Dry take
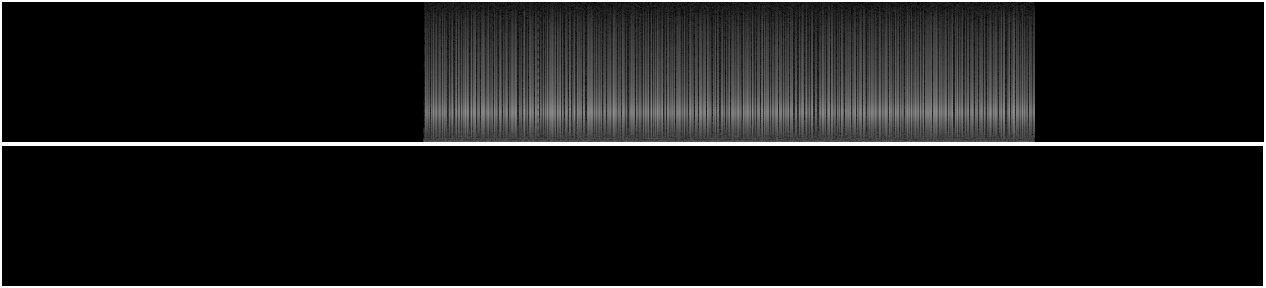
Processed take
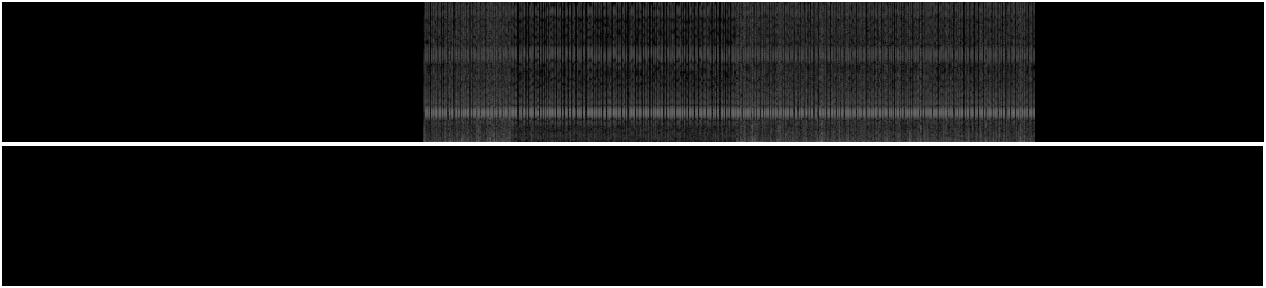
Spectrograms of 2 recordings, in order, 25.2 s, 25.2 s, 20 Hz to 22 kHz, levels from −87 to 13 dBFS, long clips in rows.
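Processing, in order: 5.08–7.34 HPF 540 Hz 6 dB/oct; sample leveller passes 5; overloaded stage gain 30 dB; gain +1 dB

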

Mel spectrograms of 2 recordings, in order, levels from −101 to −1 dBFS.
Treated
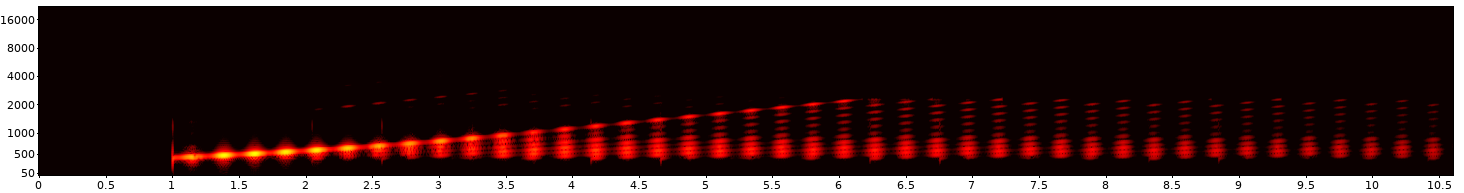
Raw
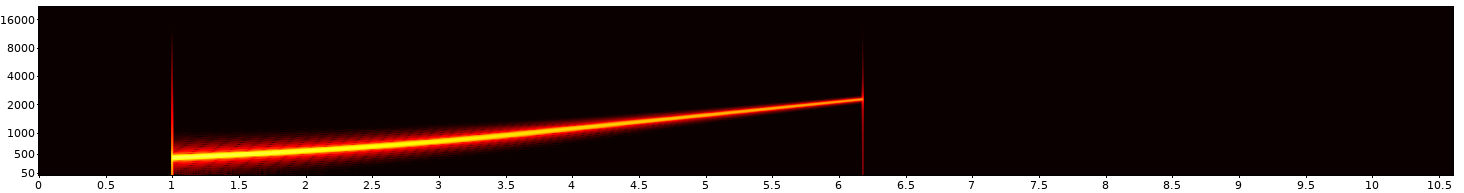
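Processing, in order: treble ducked by the level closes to 890 Hz, closed at -26 dBFS; gate -28 dBFS, range -42 dB; resonator 84 Hz, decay 2 s, harmonics all, mix 40%; dynamic EQ 860 Hz, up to -5 dB, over -44 dBFS, Q 0.74; resonator 330 Hz, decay 0.69 s, mix 40%; on a send: thin delay 0.523 s, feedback 67%, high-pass 1500 Hz, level -16.5 dB; on the sum: reverse; upward compressor, threshold -43 dBFS; reverse; notch 440 Hz, Q 12; dB-linear tremolo 4.3 Hz, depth 33 dB; gain +6.5 dB

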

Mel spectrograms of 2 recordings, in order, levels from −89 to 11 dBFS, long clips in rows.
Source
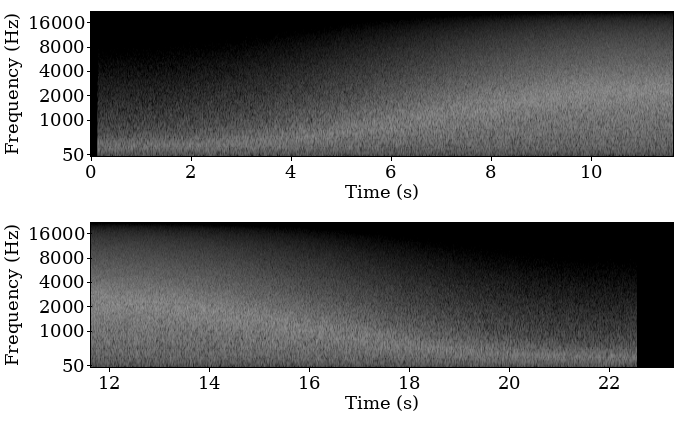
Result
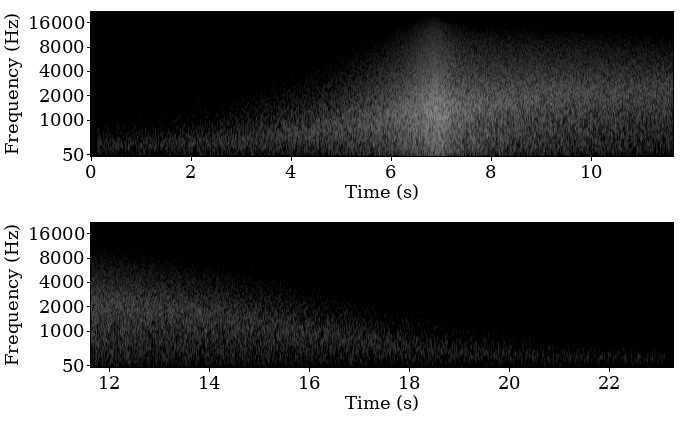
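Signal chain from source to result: Doppler pass-by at 6.93, 26 m/s, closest 6.6 m; reverb removal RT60 1.6 s; gain +2 dB

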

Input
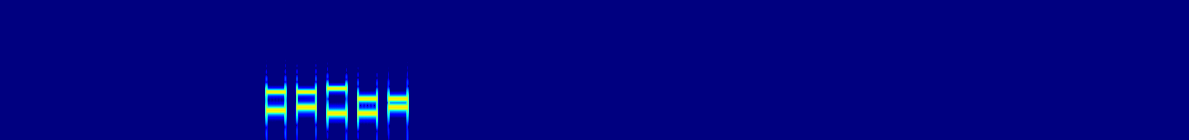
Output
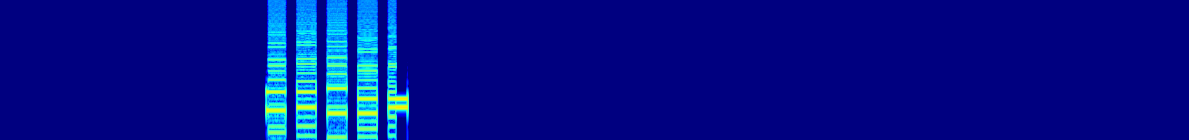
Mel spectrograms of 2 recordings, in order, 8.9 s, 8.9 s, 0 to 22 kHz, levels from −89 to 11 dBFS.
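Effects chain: 2.02–2.98 companded quantiser 2-bit

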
